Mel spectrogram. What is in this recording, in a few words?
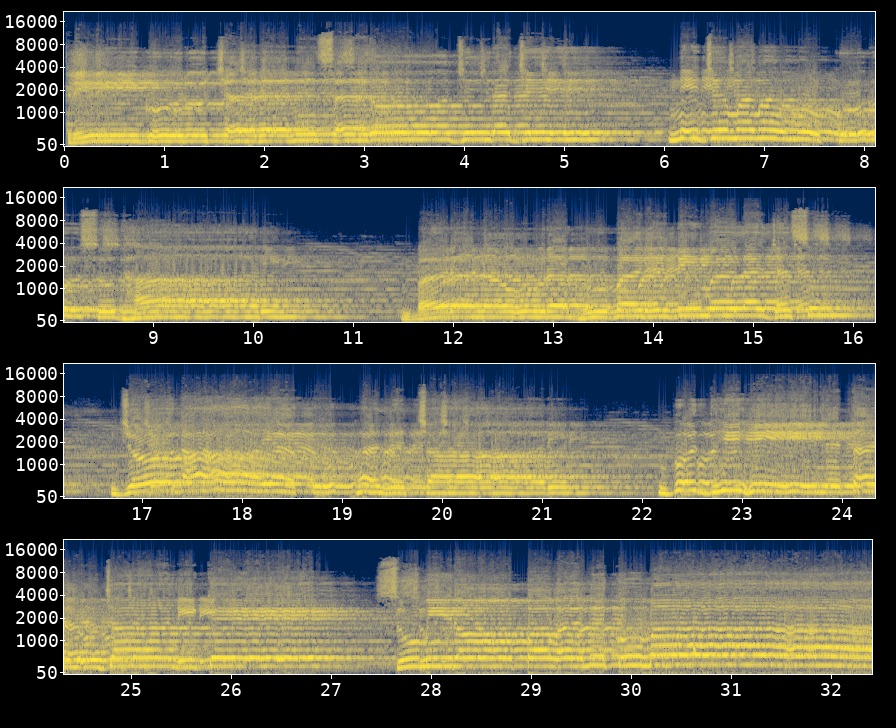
Hanuman Chalisa Melody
